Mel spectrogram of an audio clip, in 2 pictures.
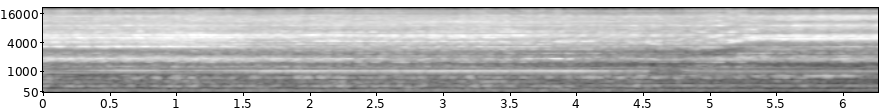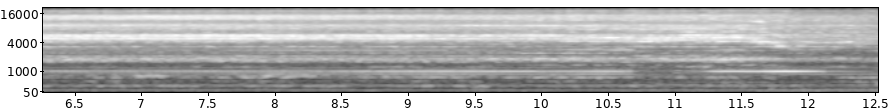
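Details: Kawamoto N3-206SH well pump, used: constant high-pitched motor whine over rapid light ticking, steady with no load change; abnormal motor noise, suction not verified.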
